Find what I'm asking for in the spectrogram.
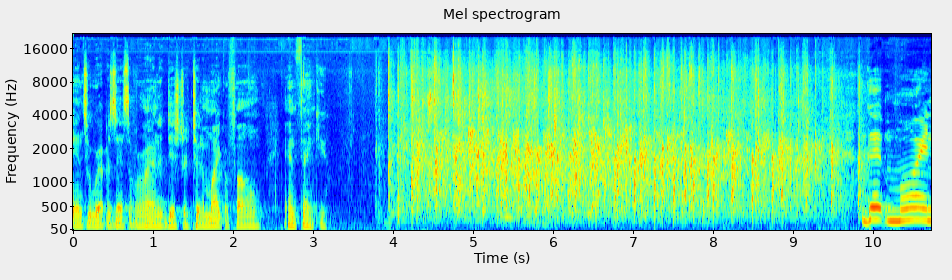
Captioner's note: clapping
